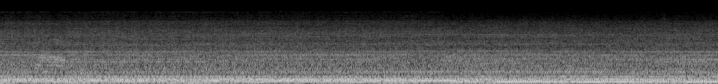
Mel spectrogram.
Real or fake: fake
